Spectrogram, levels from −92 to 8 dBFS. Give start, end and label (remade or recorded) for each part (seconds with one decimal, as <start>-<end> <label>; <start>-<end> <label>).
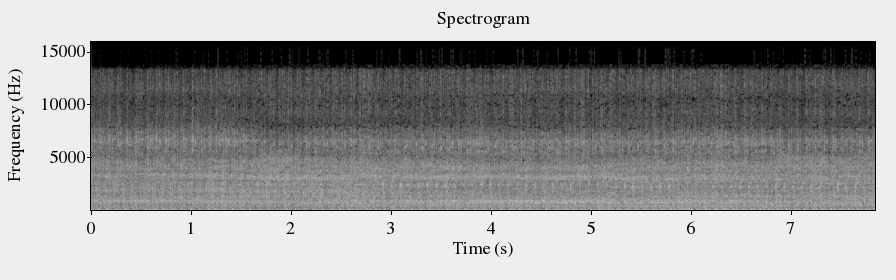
0.0-6.4 recorded; 6.4-7.8 remade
